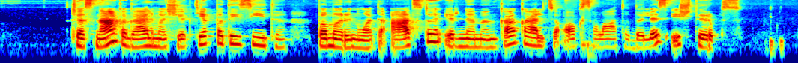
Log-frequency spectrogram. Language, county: Lithuanian, Vilnius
